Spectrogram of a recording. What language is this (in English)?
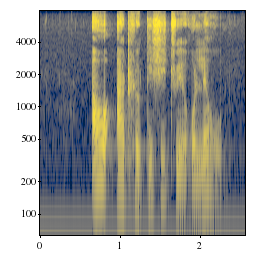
Northern Sotho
